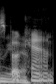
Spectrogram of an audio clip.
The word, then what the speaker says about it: Spokane: That's from Holly in 2,000 square feet in Spokane. Is that how you say it? – Spokane, Washington? – Spokane. Yeah. Spokane, Washington, with one husband, 3 teen girls, and a preteen boy.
